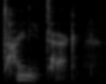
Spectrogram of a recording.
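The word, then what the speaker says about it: TinyTeX: to need there is called tiny tech which is spelled tiny text so install got packages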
